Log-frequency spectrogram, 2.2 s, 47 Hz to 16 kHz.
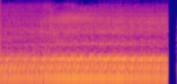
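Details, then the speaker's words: Honda S2000 (AP1) warmed up for a few minutes before a drive; a steady, fast light tick rides over the low engine drone and gets louder over time. The owner suspects the valves or the timing chain tensioner, unconfirmed. "So as you guys heard that noise was pretty loud. You can hear it. It's like ticking. It's not nothing crazy. It's just ticking."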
